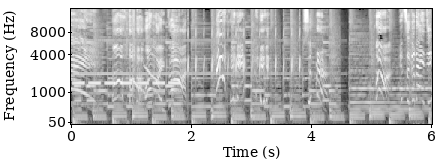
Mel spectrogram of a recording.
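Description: Children's cartoon background music with a steady beat of about three chord pulses a second, overlaid with short high squeaky cartoon vocal sounds that slide up and down in pitch.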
